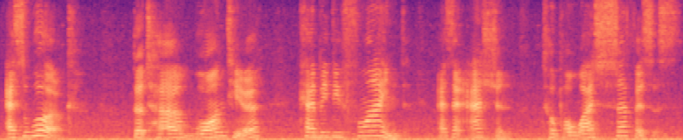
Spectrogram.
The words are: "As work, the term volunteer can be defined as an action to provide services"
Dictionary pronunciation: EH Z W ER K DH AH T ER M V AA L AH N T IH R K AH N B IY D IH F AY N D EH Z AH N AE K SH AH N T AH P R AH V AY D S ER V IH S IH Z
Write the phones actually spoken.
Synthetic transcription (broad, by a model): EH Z W ER K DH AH T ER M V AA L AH N T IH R K AH N B IY D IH F AY N D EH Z AH N AE K SH AH N T AH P AH W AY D S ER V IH S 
